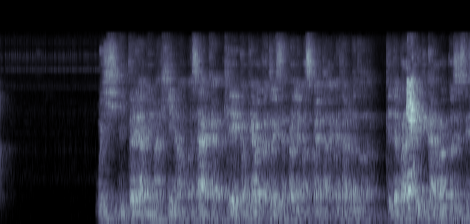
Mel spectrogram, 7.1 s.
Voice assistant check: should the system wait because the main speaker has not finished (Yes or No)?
Yes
